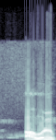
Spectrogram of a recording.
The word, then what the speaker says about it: আহ্বান: আহ্বান শব্দটির প্রমিত উচ্চারণ কি হবে? আহ্বানের প্রমিত উচ্চারণ হবে আহ্বান।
